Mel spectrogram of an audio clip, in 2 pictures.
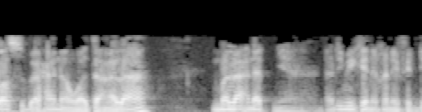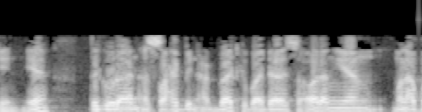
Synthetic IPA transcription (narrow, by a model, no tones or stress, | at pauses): ɑhsubəħanaɦuwat̪a̰ʔala | məla̰ʔnat̪̚ɲadaɾimikɪanixanifidinja | t̪əɡuɾanʔa̰sːɑħɪb̚bɪnʔa̰bːad̪̚kəpadasə̰ʔoɾaŋjaŋməla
